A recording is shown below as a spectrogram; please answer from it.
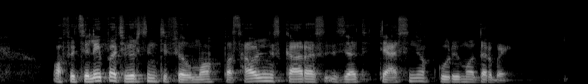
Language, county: Lithuanian, Kaunas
